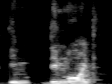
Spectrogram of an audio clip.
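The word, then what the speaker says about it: Des Moines: de Mo uh Iowa that's how it's pronounced de de moint Iowa and this where where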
